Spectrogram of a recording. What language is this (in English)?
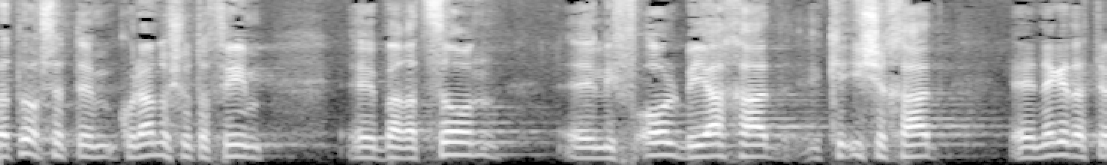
Hebrew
